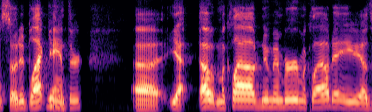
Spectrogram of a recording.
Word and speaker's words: McLeod: It's pronounced McLeod.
